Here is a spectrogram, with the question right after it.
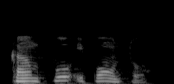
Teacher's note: Da mesma forma que não se pode dizer que há encontro consonantal nas palavras campo e ponto, pois o M e o N funcionam essencialmente como sinais de nasalidade da vogal anterior com o valor de um tio.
